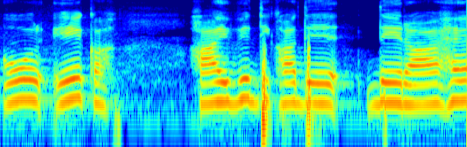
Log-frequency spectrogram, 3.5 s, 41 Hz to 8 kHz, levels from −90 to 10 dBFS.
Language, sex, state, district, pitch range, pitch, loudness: Hindi, male, Uttar Pradesh, Shamli, 195-220 Hz, 205 Hz, -17 LUFS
